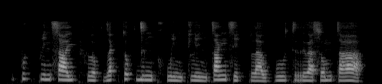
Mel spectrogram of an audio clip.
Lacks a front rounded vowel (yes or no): yes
